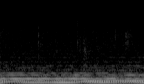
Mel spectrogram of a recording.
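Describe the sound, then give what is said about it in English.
Steady rain pours onto New York City streets by Central Park West at night, during a storm with lightning, in an even, unbroken hiss, with a low continuous hum running underneath. No voices; the sound stays constant throughout. “Every New Yorker knows what it is like to be caught off guard by the fickle weather.”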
